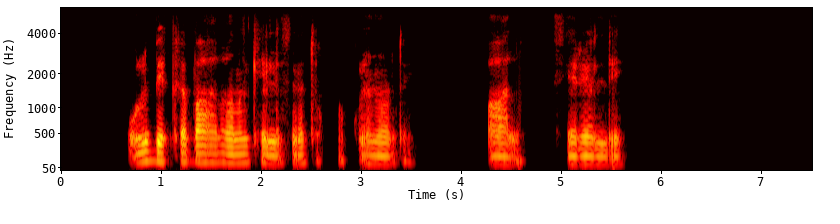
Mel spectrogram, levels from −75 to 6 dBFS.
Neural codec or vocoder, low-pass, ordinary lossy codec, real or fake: none; 5.4 kHz; Opus, 24 kbps; real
